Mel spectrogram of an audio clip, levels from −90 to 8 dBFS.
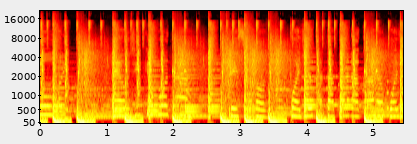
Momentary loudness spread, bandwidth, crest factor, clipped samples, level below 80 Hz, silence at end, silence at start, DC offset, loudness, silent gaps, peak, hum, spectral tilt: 4 LU; over 20 kHz; 8 dB; 3%; -12 dBFS; 0 s; 0 s; under 0.1%; -8 LUFS; none; 0 dBFS; none; -4.5 dB/octave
